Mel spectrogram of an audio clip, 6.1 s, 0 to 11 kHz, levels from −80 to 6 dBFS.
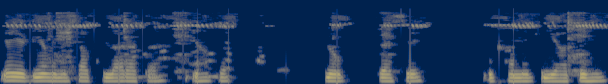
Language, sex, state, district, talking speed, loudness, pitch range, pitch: Hindi, male, Bihar, Jahanabad, 155 wpm, -26 LUFS, 135-140 Hz, 135 Hz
